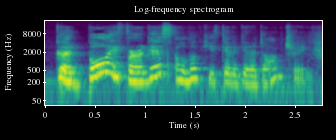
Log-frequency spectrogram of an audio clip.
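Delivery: ordinary delivery, nothing marked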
